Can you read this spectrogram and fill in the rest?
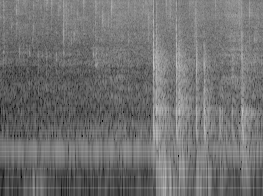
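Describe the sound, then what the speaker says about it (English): Dressing poured over shredded vegetables for coleslaw, a steady soft wet hiss followed by a few sharper splattering, sloshing bursts close by. "And now we'll just pour this over our shredded vegetables."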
